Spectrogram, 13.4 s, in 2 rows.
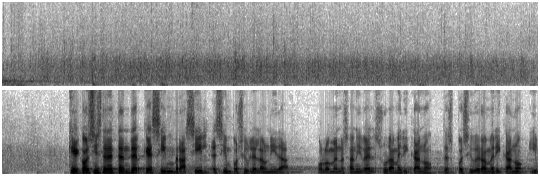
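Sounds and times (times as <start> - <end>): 
audience applause: 0.0 - 7.6
speech: 7.6 - 13.4.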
